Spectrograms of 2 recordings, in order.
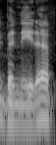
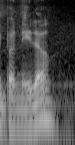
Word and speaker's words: bonito: We all, we all say bonita, but it's actually bonito. Okay, yeah, I'm glad you mentioned you, you pronounced it correctly. Everybody says Bonita, but it's not an A, it's an O. It ends with an O.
